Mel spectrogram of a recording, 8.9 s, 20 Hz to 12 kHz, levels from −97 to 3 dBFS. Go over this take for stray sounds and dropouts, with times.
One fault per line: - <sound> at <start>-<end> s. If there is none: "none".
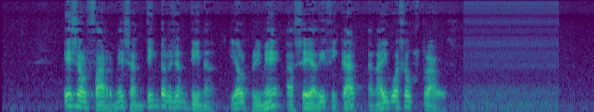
none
